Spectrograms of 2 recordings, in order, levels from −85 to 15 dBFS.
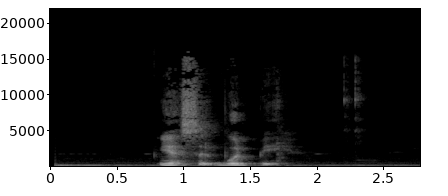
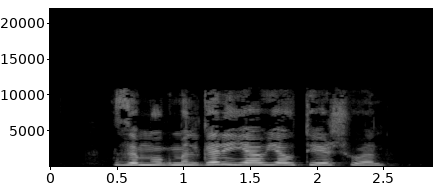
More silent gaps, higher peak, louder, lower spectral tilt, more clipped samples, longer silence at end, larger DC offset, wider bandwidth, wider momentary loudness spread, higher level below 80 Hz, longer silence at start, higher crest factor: neither; about the same, -12 dBFS vs -10 dBFS; about the same, -28 LUFS vs -26 LUFS; first, -5 dB/octave vs -3 dB/octave; neither; first, 1.05 s vs 0.35 s; neither; first, 15.5 kHz vs 11.5 kHz; first, 23 LU vs 11 LU; first, -62 dBFS vs -82 dBFS; second, 0.05 s vs 0.5 s; about the same, 20 dB vs 18 dB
